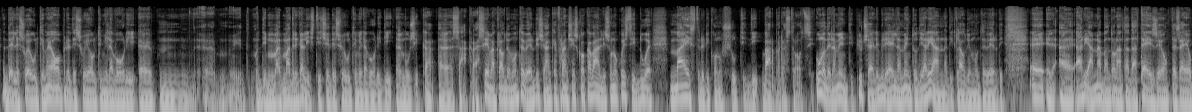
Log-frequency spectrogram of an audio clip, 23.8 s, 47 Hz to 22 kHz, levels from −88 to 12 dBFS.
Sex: male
